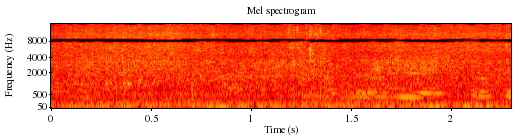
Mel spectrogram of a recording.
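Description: Background ambience of faint, distant voices talking over a steady low rumble.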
